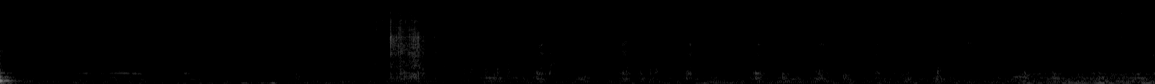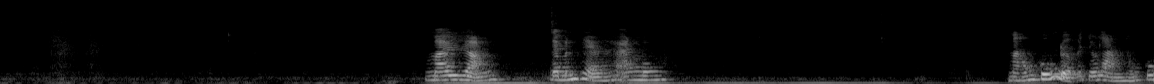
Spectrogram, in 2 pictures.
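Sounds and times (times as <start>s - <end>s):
crunching and chewing: 3.4s - 15.9s, 18.3s - 21.6s.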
